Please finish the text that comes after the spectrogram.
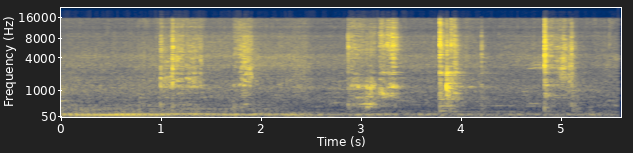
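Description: Radish greens with black mustard paste and a little sugar are stirred in a hot pan, several distinct scraping strokes cutting through a low sizzle, up close and with no talking.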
